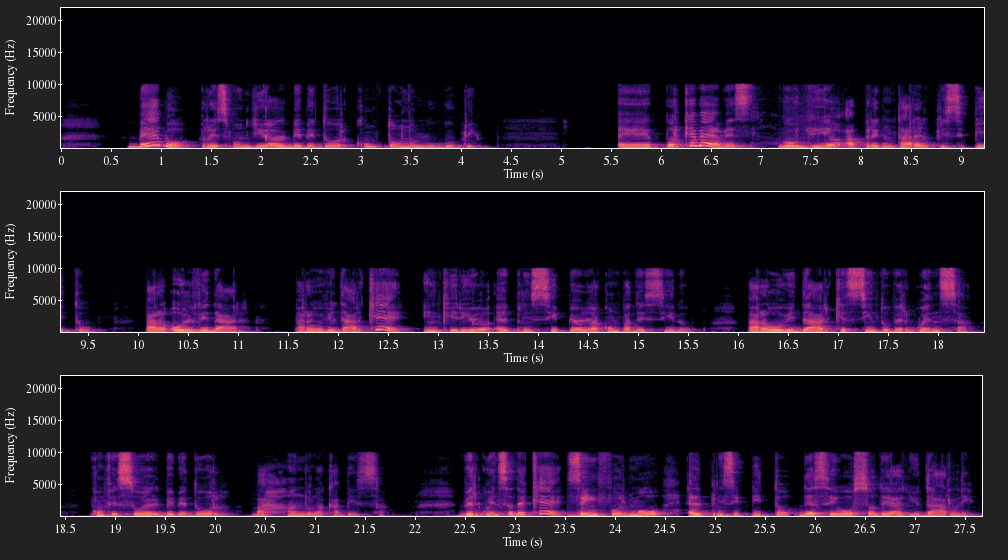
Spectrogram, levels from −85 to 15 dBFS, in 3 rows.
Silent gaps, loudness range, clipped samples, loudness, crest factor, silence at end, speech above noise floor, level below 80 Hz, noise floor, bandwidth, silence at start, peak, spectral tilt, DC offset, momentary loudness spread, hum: 5.51-5.55 s; 4 LU; under 0.1%; -18 LUFS; 18 dB; 0 s; 46 dB; -60 dBFS; -63 dBFS; 10 kHz; 0.65 s; 0 dBFS; -6.5 dB/octave; under 0.1%; 11 LU; none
